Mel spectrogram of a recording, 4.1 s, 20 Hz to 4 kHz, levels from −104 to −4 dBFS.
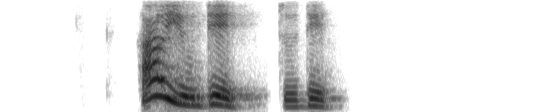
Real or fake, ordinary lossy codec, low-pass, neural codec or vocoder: real; Opus, 16 kbps; 3.6 kHz; none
